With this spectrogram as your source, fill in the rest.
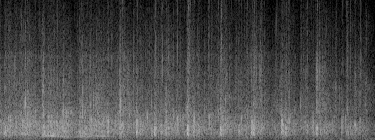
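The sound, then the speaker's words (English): Congregation applause welcomes a preacher at a church service, a lively, fairly loud spread of clapping with an uneven, fluttering texture that keeps going throughout. “So can we prepare our hearts right now to receive the word and put our hands together and welcome Charles as he comes and preaches the word tonight.”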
